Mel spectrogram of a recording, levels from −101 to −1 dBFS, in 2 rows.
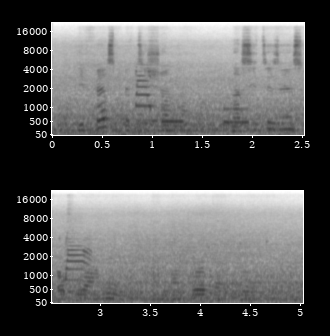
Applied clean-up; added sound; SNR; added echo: none; Ocean + Guitar; -2 dB; none.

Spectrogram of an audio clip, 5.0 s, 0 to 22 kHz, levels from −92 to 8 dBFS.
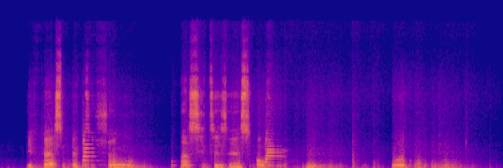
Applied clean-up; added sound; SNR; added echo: neural mask model RNNoise.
